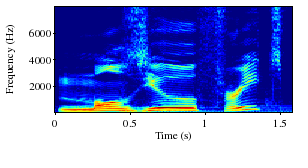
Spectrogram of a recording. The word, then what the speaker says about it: Monsieur Frites: Yes, the Mu Freit building. Uh, somebody told me to just say it like that with uh with the French accent and you'll be fine.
